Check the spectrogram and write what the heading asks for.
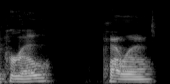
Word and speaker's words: Poirot: Poirot.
